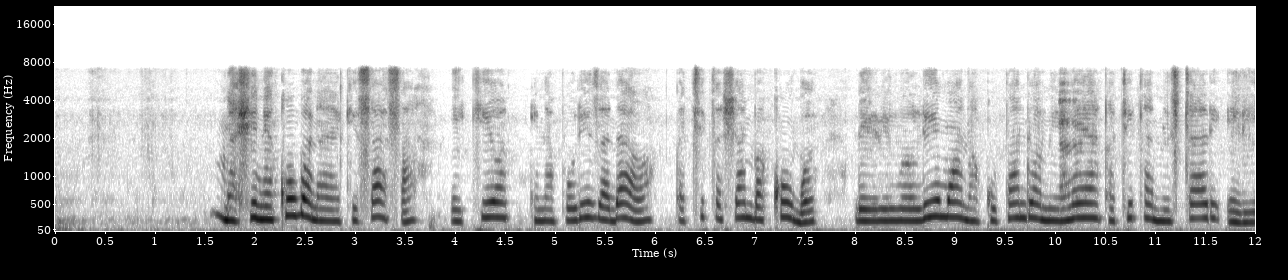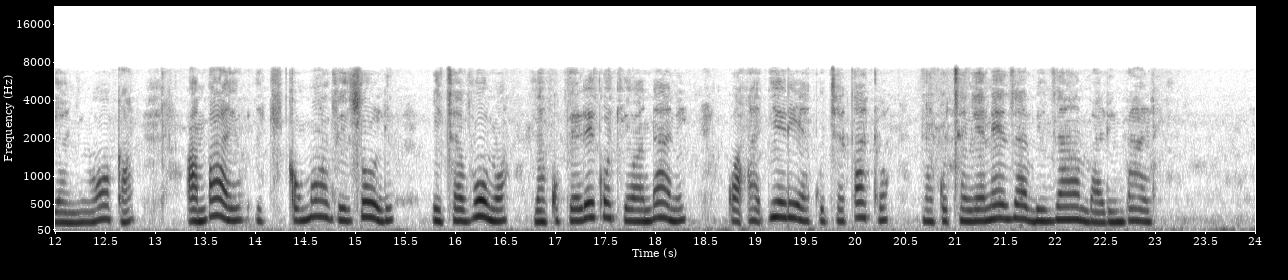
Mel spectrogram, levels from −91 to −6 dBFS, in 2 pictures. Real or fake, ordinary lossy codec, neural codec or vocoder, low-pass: fake; Opus, 64 kbps; codec, 16 kHz, 16 kbps, FunCodec, trained on LibriTTS, 50 frames a second; 7.2 kHz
